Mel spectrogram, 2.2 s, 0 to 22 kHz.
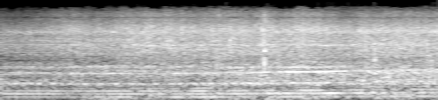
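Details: Kobalt 80V Max cordless lawn mower, used 4 years without issues, running on low speed setting while mowing: even motor hum with steady blade whir, no wobble or rattle; quieter than gas, noise mostly from blades; normal.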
